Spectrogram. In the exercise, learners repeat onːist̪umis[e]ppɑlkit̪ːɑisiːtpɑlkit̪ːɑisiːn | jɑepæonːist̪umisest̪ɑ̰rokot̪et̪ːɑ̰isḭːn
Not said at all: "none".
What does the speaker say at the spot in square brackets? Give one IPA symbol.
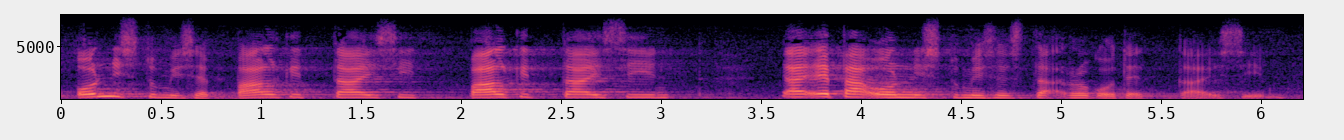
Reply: e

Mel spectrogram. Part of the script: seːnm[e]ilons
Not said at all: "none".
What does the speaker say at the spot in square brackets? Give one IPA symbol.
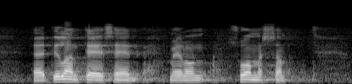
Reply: e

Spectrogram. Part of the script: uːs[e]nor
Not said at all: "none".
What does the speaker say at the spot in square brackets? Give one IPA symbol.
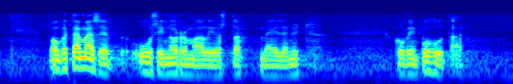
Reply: i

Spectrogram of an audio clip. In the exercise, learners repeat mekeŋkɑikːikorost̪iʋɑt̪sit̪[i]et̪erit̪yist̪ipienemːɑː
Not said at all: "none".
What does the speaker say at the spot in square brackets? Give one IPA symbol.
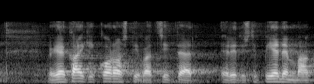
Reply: æ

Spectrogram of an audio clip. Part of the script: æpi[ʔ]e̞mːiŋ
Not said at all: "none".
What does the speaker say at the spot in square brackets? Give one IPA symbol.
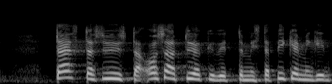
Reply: k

